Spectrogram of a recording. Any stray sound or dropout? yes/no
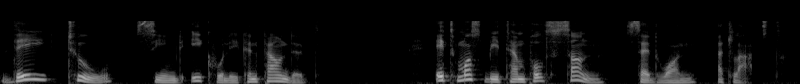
yes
